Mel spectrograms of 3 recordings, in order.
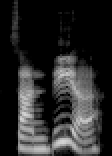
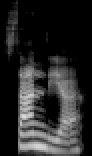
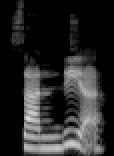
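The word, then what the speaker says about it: sandía: stressed and emphasized so if we were to put emphasis on the syllable where the accent mark is in the word for watermelon we would say Sandia instead of Sandia make sense the difference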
